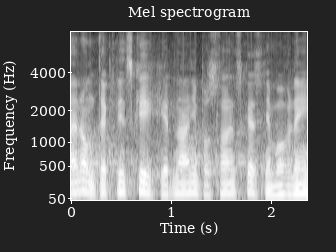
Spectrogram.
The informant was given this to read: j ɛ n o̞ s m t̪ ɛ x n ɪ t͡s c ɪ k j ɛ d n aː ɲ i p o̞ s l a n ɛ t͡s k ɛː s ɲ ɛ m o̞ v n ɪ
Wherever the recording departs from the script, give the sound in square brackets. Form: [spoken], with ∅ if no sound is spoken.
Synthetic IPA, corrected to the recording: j ɛ n o̞ [∅] m t̪ ɛ x n ɪ t͡s [k] ɪ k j ɛ d n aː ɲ i p o̞ s l a n ɛ t͡s k ɛː s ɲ ɛ m o̞ v n ɪ

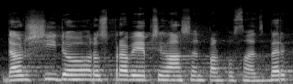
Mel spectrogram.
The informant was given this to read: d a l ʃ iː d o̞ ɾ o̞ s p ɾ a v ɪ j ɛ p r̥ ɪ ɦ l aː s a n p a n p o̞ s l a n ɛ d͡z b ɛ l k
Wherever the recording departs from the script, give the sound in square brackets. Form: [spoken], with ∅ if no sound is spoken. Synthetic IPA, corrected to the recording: d a l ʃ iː d o̞ ɾ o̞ s p ɾ a v ɪ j ɛ p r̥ ɪ ɦ l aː s [ɛ] n p a n p o̞ s l a n ɛ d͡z b ɛ [ɾ] k

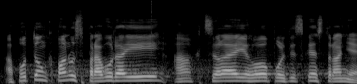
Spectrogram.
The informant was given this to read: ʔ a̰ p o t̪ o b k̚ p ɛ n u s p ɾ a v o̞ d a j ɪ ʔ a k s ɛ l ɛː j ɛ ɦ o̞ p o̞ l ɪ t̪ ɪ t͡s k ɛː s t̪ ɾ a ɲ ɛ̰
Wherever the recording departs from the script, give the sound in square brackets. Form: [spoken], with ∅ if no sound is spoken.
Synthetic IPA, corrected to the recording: ʔ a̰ p o t̪ o [m] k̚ p [a] n u s p ɾ a v o̞ d a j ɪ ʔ a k [t͡s] ɛ l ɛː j ɛ ɦ o̞ p o̞ l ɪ t̪ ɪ t͡s k ɛː s t̪ ɾ a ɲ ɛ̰

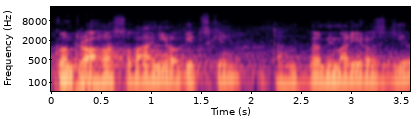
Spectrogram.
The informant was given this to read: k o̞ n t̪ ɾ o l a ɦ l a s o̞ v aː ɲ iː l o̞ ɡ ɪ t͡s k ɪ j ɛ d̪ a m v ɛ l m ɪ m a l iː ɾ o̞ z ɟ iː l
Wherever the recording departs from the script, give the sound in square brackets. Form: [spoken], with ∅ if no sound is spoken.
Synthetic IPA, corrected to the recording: k o̞ n t̪ ɾ o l a ɦ l a s o̞ v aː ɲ iː l o̞ ɡ ɪ t͡s k ɪ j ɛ [t̪] a m v ɛ l m ɪ m a l iː ɾ o̞ z ɟ iː l

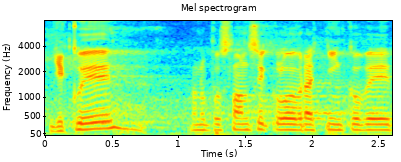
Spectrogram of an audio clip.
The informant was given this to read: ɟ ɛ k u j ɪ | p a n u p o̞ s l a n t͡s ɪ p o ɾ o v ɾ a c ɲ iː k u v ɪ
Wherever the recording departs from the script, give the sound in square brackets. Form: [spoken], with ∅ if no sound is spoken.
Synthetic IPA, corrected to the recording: ɟ ɛ k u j ɪ | p a n u p o̞ s l a n t͡s ɪ [k] o [l] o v ɾ a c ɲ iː k [o] v ɪ

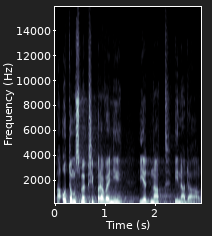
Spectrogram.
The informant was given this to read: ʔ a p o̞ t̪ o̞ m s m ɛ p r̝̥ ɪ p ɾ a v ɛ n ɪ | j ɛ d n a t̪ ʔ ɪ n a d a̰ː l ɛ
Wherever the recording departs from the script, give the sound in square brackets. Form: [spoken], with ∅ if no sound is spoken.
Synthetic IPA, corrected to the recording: ʔ a [ʔ] o̞ t̪ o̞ m s m ɛ p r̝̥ ɪ p ɾ a v ɛ [ɲ] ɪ | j ɛ d n a t̪ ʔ ɪ n a d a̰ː l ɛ

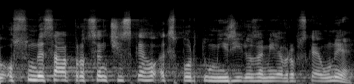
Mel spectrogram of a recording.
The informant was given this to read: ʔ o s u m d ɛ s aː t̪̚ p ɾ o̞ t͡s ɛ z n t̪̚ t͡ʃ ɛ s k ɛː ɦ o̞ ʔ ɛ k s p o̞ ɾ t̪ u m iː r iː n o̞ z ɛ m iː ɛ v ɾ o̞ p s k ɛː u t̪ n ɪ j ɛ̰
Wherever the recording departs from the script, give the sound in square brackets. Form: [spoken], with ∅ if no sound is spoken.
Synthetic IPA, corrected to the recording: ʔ o s u m d ɛ s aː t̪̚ p ɾ o̞ t͡s ɛ [∅] n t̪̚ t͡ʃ ɛ s k ɛː ɦ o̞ ʔ ɛ k s p o̞ ɾ t̪ u m iː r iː [d] o̞ z ɛ m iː ɛ v ɾ o̞ p s k ɛː u [∅] n ɪ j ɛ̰

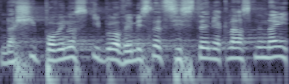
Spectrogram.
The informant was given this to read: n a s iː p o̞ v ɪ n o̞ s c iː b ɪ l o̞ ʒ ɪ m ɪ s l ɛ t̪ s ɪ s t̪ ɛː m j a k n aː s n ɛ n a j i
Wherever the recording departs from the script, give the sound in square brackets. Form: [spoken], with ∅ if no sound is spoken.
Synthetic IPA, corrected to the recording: n a [ʃ] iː p o̞ v ɪ n o̞ s c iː b ɪ l o̞ [v] ɪ m ɪ s l ɛ t̪ s ɪ s t̪ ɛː m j a k n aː s n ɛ n a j i

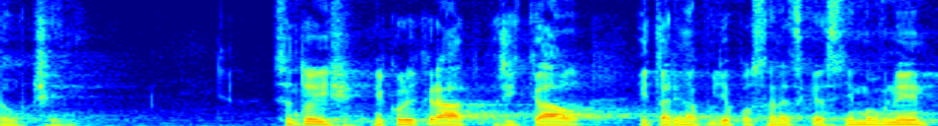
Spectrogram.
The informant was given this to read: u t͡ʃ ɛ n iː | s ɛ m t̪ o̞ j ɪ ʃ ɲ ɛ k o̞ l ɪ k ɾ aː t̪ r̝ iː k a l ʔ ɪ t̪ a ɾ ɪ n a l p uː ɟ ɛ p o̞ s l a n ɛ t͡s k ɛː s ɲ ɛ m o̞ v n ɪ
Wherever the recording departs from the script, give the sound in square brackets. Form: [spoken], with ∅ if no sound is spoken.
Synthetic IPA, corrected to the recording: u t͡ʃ ɛ [ɲ] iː | s ɛ m t̪ o̞ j ɪ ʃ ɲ ɛ k o̞ l ɪ k ɾ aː t̪ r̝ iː k a l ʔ ɪ t̪ a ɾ ɪ n a [∅] p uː ɟ ɛ p o̞ s l a n ɛ t͡s k ɛː s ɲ ɛ m o̞ v n ɪ

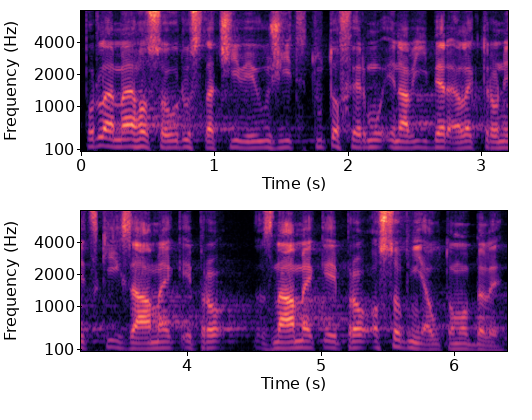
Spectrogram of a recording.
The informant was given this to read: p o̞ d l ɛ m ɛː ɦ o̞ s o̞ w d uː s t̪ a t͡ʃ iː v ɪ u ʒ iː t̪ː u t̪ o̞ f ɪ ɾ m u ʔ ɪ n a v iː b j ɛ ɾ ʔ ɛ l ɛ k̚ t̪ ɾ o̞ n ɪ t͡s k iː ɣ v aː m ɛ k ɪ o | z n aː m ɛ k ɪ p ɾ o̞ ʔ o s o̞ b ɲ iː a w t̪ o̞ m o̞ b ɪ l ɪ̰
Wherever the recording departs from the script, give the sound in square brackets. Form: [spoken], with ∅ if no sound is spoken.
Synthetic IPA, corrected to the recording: p o̞ d l ɛ m ɛː ɦ o̞ s o̞ w d [u] s t̪ a t͡ʃ iː v ɪ u ʒ iː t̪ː u t̪ o̞ f ɪ ɾ m u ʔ ɪ n a v iː b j ɛ ɾ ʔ ɛ l ɛ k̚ t̪ ɾ o̞ n ɪ t͡s k iː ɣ [z] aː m ɛ k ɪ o | z n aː m ɛ k ɪ p ɾ o̞ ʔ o s o̞ b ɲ iː a w t̪ o̞ m o̞ b ɪ l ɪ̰

